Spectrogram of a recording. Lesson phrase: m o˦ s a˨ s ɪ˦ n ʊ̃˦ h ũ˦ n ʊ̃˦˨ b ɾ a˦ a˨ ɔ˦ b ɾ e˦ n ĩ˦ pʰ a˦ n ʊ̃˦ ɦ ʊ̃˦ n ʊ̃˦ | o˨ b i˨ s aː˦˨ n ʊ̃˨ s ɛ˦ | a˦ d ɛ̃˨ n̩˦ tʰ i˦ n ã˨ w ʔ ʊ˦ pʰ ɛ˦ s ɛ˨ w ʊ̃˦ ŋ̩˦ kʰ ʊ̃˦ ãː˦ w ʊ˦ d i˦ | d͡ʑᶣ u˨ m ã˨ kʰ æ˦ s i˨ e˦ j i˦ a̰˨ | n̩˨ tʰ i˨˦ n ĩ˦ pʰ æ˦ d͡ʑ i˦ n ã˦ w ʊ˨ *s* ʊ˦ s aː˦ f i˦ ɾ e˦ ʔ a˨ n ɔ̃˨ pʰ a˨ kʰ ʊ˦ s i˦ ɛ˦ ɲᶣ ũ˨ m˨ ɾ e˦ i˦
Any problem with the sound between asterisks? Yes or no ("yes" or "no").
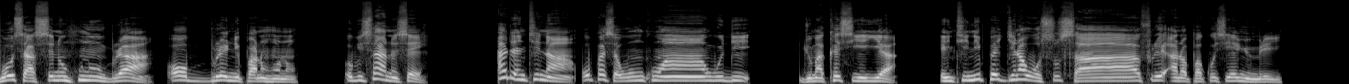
no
